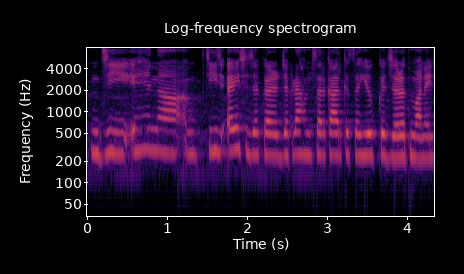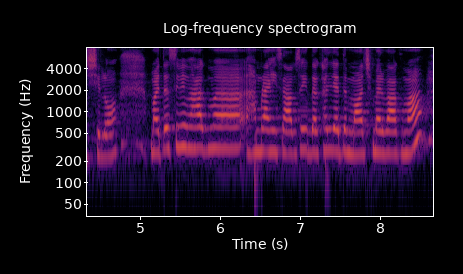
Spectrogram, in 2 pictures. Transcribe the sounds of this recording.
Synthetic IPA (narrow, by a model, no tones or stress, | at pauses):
d͡ʒieɦənt͡ʃid͡ʒəjt͡ʃʰd͡ʒəkəɾd͡ʒəkɾaɦəmsəɾkaɾkesəɦjoɡ̚ked͡ʒəɾət̪mənət͡ʃʰilɦũ | mət̪əsʋibʱaɡmeɦəmɾaɦisabsə̃ɦid̪ekʰəljaɛt̪ɔmãt͡ʃʰmeɾʋakme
